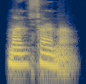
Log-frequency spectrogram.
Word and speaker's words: manzana: You can also call this manzana because Z's pronunciation is S also and Th also.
